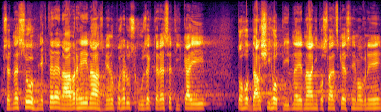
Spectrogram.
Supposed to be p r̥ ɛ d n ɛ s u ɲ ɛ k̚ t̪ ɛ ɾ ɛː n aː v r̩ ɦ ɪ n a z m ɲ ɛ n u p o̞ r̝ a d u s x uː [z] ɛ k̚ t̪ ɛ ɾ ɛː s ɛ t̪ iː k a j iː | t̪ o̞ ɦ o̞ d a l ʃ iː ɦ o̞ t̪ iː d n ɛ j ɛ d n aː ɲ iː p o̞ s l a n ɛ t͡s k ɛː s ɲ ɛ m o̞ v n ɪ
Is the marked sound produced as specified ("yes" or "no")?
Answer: yes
